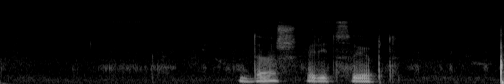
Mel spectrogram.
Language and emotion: Russian, sad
